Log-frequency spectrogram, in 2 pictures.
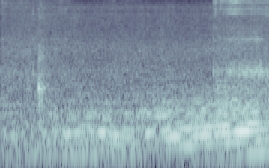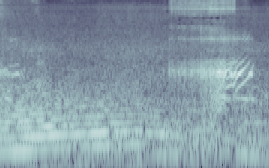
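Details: Adult man snoring in Koh Samui: continuous low, rumbling, fluttering breath noise during sleep with some background noise.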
